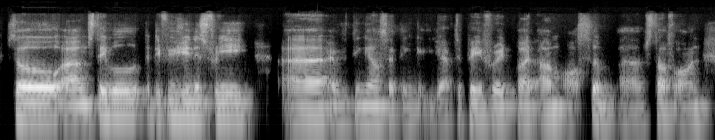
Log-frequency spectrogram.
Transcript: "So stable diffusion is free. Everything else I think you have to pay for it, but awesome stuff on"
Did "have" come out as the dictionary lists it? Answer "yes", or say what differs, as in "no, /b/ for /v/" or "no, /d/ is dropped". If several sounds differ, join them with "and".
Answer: no, /f/ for /v/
